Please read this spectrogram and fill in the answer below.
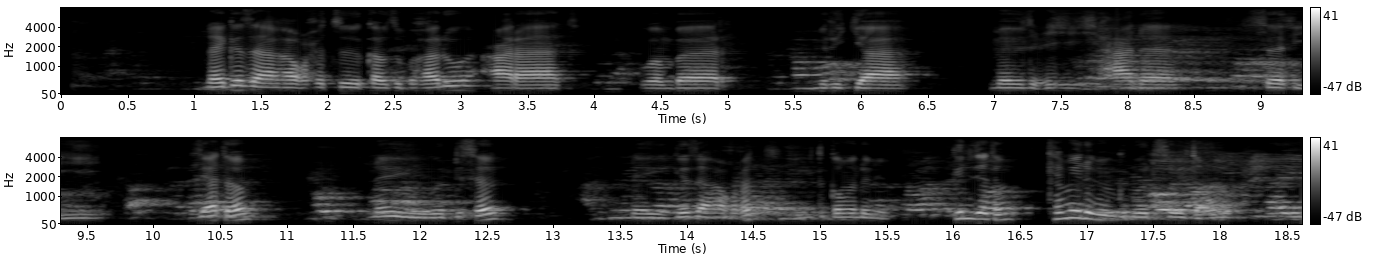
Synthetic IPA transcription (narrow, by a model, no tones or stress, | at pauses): najɡɐzaːxʼħut̪kʰaβzɨbaɦaluʕaɾat̪wombɐɾ | mɨɾɨɡʲa | mɐβlɨʕiʃħanɐ | sɐfʔi | ɨziat̪ʰom | najwɔd̪isɐβ | najɡɐzaːχʼħut̪bɨt̪ʼɨkʼːɐmɐlomjomɡ̥ɨnɨziat̪ʰo̞mkʰɐmejlomjomɡɨnwɔd̪ːisɐβjt̪ʼɐʕmu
